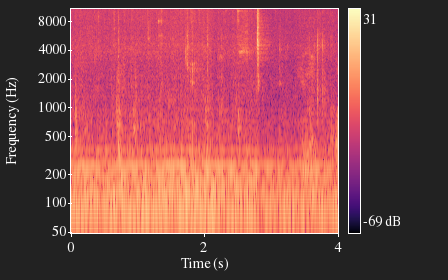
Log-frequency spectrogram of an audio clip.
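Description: Steady low electrical hum from the room's microphone and sound system: a stack of constant low tones with no speech over it. A few faint ticks and rustles come through.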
